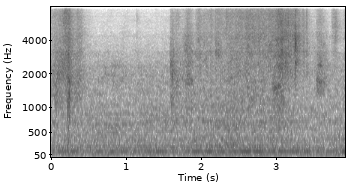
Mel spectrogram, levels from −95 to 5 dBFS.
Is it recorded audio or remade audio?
remade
